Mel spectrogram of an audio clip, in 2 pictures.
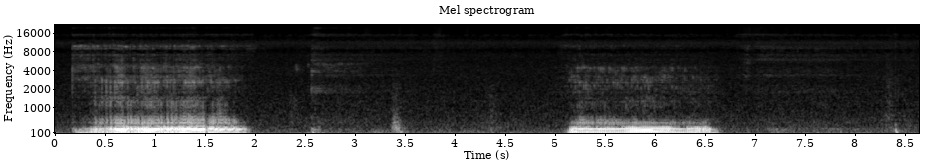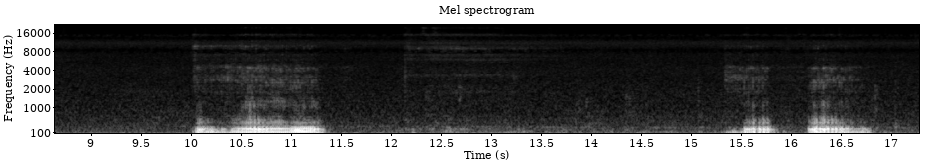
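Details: Dog snoring away the morning in a quiet room, rhythmic rumbling snores about every five seconds with a few shorter snorts near the end; owner wants an adjustable bed to curb the snoring.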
